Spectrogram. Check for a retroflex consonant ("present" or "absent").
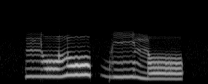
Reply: absent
